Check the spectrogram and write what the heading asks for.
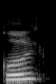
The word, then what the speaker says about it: could: If a woodchuck could chuck wood. Repeat after me. Could. Could. Yeah, very good. Remember, you don't have to pronounce the L.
